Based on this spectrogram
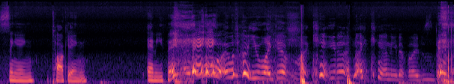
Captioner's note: laughs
